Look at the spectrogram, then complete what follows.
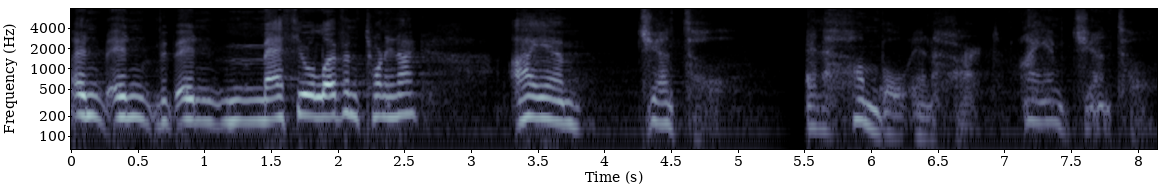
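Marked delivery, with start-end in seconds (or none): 3.3-8.1 much softer, almost whispered "I am gentle"; hushed gentle quote. Shown as a demonstration. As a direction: let the words fall to a hush.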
